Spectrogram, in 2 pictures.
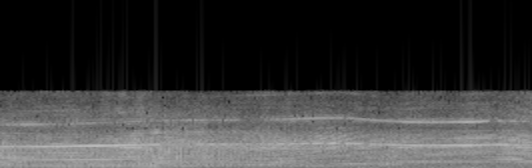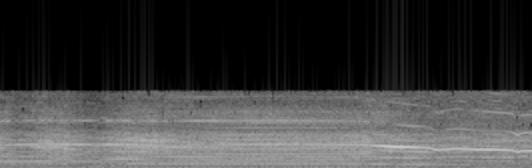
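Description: Radio-controlled helicopter in flight: a steady high-pitched whine from its rotor and drive that shifts a little in pitch as it manoeuvres, then drops and wavers near the end.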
